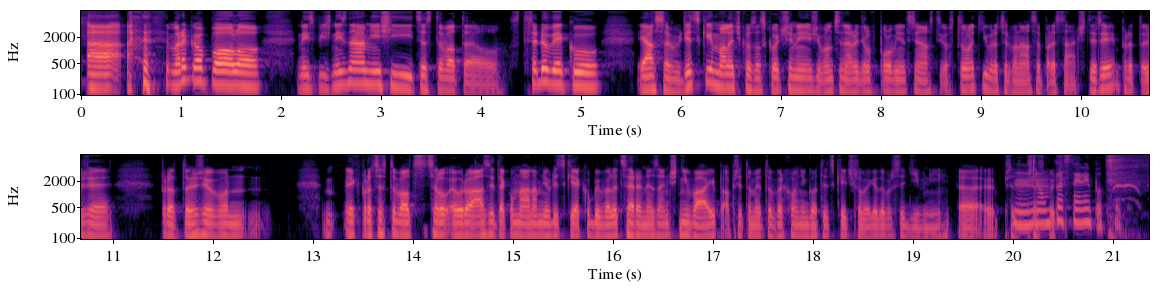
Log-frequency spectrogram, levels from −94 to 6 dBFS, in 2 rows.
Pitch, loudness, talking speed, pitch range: 115 Hz, -29 LUFS, 150 wpm, 105-145 Hz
